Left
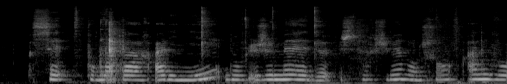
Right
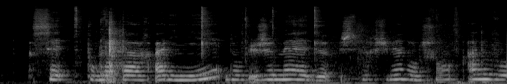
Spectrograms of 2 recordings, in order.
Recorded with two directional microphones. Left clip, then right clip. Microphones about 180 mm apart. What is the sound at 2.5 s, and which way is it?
Speech, 20° left (ahead or behind).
